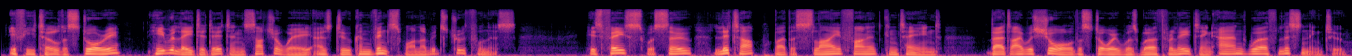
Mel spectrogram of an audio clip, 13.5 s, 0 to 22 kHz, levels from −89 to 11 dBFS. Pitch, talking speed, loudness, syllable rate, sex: 110 Hz, 195 wpm, -20 LUFS, 5.1 syllables/s, male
